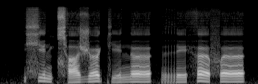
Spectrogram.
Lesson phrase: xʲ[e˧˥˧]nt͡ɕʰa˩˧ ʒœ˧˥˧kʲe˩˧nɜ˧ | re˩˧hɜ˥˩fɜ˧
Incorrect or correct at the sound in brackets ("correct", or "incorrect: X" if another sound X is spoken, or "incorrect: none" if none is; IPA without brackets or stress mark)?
incorrect: e˥˩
